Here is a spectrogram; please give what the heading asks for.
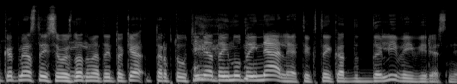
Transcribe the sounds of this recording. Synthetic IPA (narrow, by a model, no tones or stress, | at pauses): kɐt̪mʲɛst̪ɐɪiːsʲɪʋɐɪzd̪uɔt̪ʊmʲɛt̪ɐɪt̪oːkʲɛt̪ɐɾpt̪ɐʊt̪ʲɪnʲeːd̪ɐɪnuːd̪ɐɪnʲæːlʲeːt̪ʲɪkt̪ɐɪkɐt̪d̪ɐlʲiːʋʲɛɪʋʲiːɾʲɛ̰sʲnʲɪ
